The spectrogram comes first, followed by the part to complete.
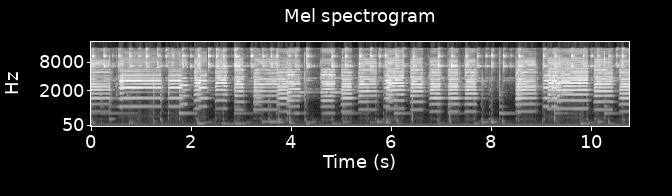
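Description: Instrumental interlude of stage-drama music: tabla played with swooping bass-drum strokes under a fast melody of short, ornamented notes on a melody instrument.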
